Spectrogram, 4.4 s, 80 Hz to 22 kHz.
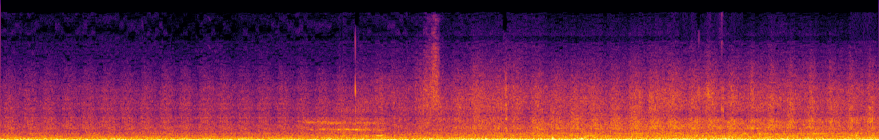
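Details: Suspected flood-damaged RAM 1500 at auction, gauge cluster flashing then dying: deep, lumpy idle with uneven pulse about two beats a second; rough idle, cause suspected, not confirmed.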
